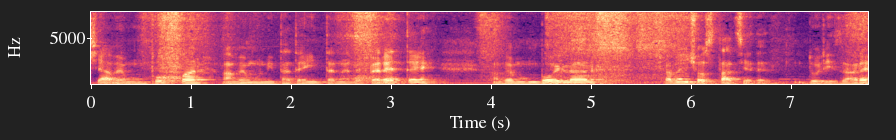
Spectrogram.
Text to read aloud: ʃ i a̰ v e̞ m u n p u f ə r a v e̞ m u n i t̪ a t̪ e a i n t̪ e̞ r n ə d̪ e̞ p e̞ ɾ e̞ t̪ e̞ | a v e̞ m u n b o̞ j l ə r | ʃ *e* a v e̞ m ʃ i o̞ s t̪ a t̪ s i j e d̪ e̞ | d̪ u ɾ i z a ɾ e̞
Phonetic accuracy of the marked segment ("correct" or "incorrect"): incorrect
